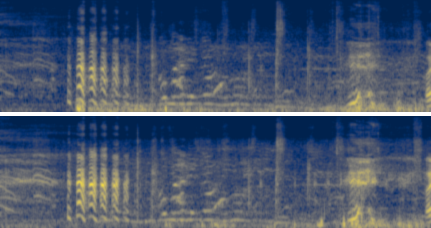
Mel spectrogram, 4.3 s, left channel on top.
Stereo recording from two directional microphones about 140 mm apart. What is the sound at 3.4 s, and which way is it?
Speech, 5° left (ahead or behind).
